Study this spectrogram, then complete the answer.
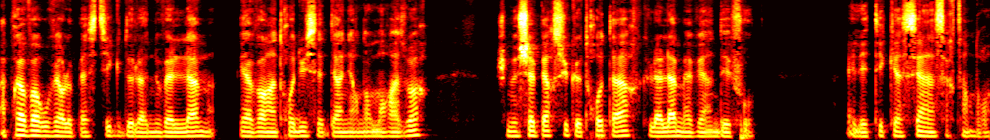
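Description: A man with a fairly low voice talks at a fairly quick pace in a monotone, flat delivery, broken by long, frequent pauses, on a very clean recording with a silent background. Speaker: storyteller. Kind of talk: scripted horror story narration, first-person creepypasta, hushed and suspenseful.

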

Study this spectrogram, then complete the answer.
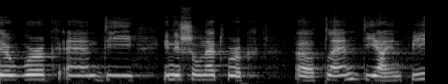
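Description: Against a quiet background, a woman speaks at a fairly slow pace. Her pitch is high. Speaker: conference presenter. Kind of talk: presentation. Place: hall.

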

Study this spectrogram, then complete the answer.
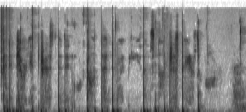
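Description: A soft-spoken whisper at a moderate pace. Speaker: ASMR creator. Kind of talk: soft ASMR outro chat. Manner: close soft ASMR whisper. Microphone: studio mic.

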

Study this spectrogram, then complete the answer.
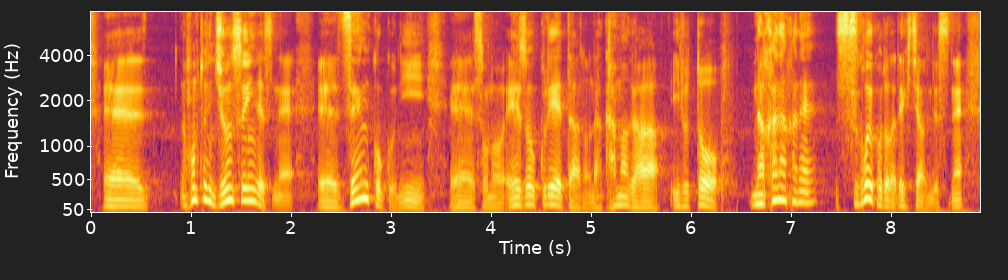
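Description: Speaking at a moderate pace, a man with a dark, mellow tone and a fairly low pitch makes very wide pitch swings. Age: 40s. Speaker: video producer and YouTuber; YouTuber. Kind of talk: monologue to camera; casual vlog chat. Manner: polite and formal; frequent filler hesitations. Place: studio. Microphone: studio mic.

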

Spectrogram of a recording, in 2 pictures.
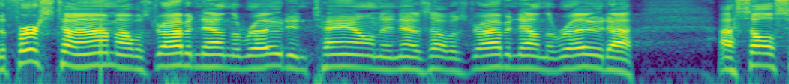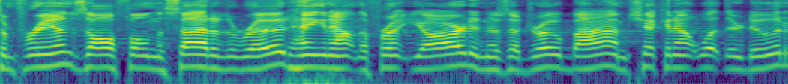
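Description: Against a quiet background, a man with an American accent talks at a fairly quick pace in a high, bright and sharp voice with fairly even intonation. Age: 60s. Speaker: pastor. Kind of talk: sermon. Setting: church with congregation. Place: church.

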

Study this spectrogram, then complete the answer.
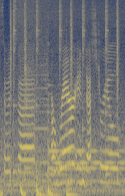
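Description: Loud music plays behind a woman whose voice sounds dry, with no echo. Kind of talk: interview answer. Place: factory. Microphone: lapel.

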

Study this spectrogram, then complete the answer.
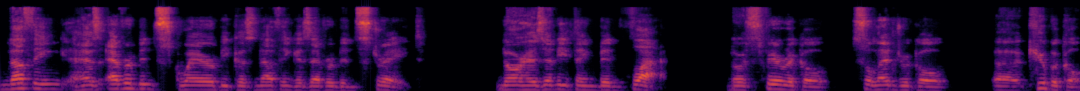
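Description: Against a quiet background, a man talks at a fairly slow pace in a dark, mellow tone with ordinary pitch variation. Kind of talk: discussion. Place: home room. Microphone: video call.

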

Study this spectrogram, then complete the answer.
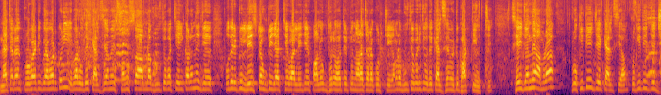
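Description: A man with a high pitch keeps a fairly even intonation amid noticeable background noise. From West Bengal, Hooghly district. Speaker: poultry farming consultant. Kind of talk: interview. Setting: on a farm.

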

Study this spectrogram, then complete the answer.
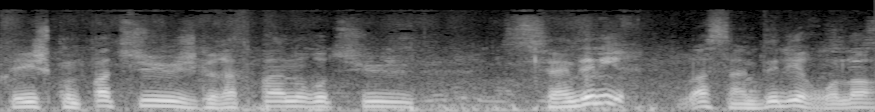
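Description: Light background noise runs under a man speaking at a fairly quick pace. His fairly high voice has a dark, mellow tone and lively intonation. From Lyon, France (Gerland, 7th arrondissement); Lyon. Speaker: rapper; interviewee. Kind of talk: casual chat. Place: street. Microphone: phone near.

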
